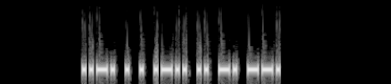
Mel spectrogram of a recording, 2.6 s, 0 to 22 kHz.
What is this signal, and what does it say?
Morse code, heard as a keyed tone, about 53 wpm, 700 Hz. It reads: FEELING
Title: Sentences from Top 1000 Words - Review Part 3 - New Word Drill - 50wpm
